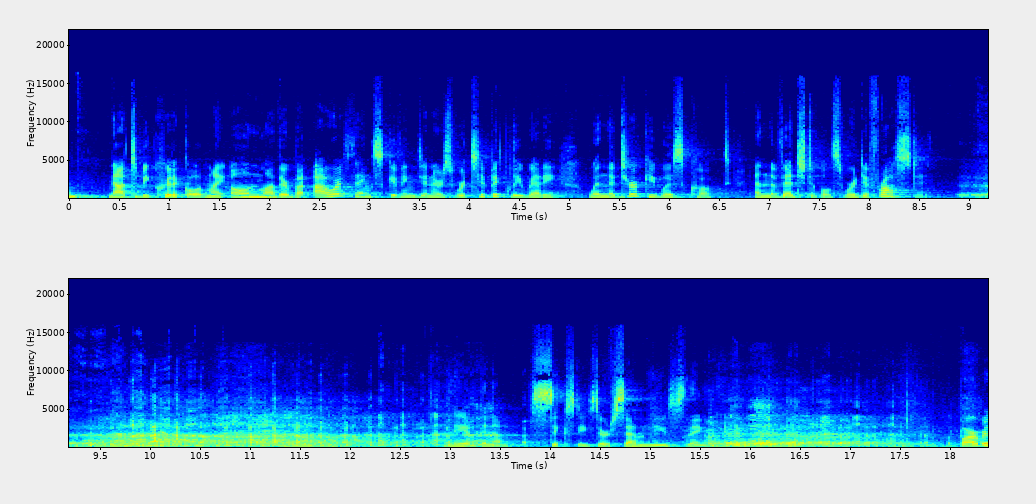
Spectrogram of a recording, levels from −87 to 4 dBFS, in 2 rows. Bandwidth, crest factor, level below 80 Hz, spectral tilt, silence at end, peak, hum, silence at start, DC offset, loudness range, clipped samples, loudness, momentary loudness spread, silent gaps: 16 kHz; 20 dB; -74 dBFS; -3.5 dB/octave; 0 s; -16 dBFS; none; 0 s; under 0.1%; 5 LU; under 0.1%; -35 LUFS; 10 LU; none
